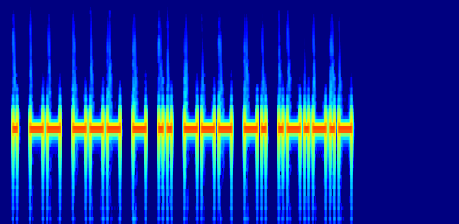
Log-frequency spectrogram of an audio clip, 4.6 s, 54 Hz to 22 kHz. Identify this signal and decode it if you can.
Morse code, heard as a keyed tone, about 28 wpm, 700 Hz. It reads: EMOTION.
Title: Sentences from Top 1600 Words 28wpm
